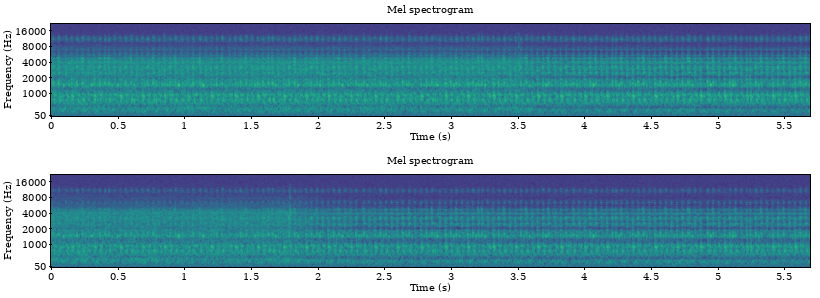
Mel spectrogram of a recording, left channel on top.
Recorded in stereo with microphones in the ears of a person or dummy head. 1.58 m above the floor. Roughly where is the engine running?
Centre.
